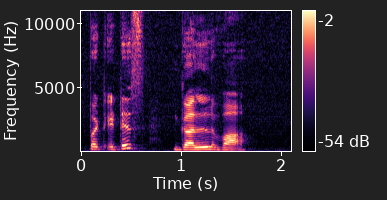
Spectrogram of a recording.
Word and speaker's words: Galois: Now, how do you pronounce this? This is not Galios, but it is Galois, right?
